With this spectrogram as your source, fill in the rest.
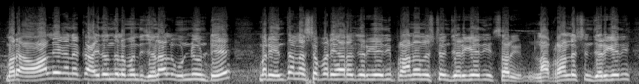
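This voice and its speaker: A man's voice: high voice, fairly even intonation, fast. A local man speaking in a street interview, angry and pleading. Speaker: local resident.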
